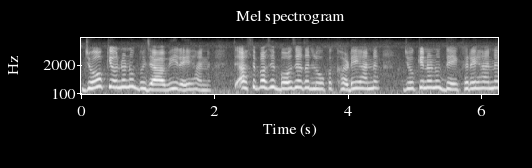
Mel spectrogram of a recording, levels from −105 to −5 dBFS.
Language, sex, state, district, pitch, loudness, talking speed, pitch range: Punjabi, female, Punjab, Fazilka, 300 Hz, -16 LUFS, 220 wpm, 280-335 Hz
